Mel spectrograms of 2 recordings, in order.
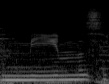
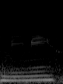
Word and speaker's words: meme: who couldn't say meme i thought it was mimi because i didn't i thought meme sounded dumb i think i also did maymay for a bit because i had just learned how to make an utau and so i had learned how to pronounce japanese phonetics and so i was like oh mamie i was wrong customer be welcome not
